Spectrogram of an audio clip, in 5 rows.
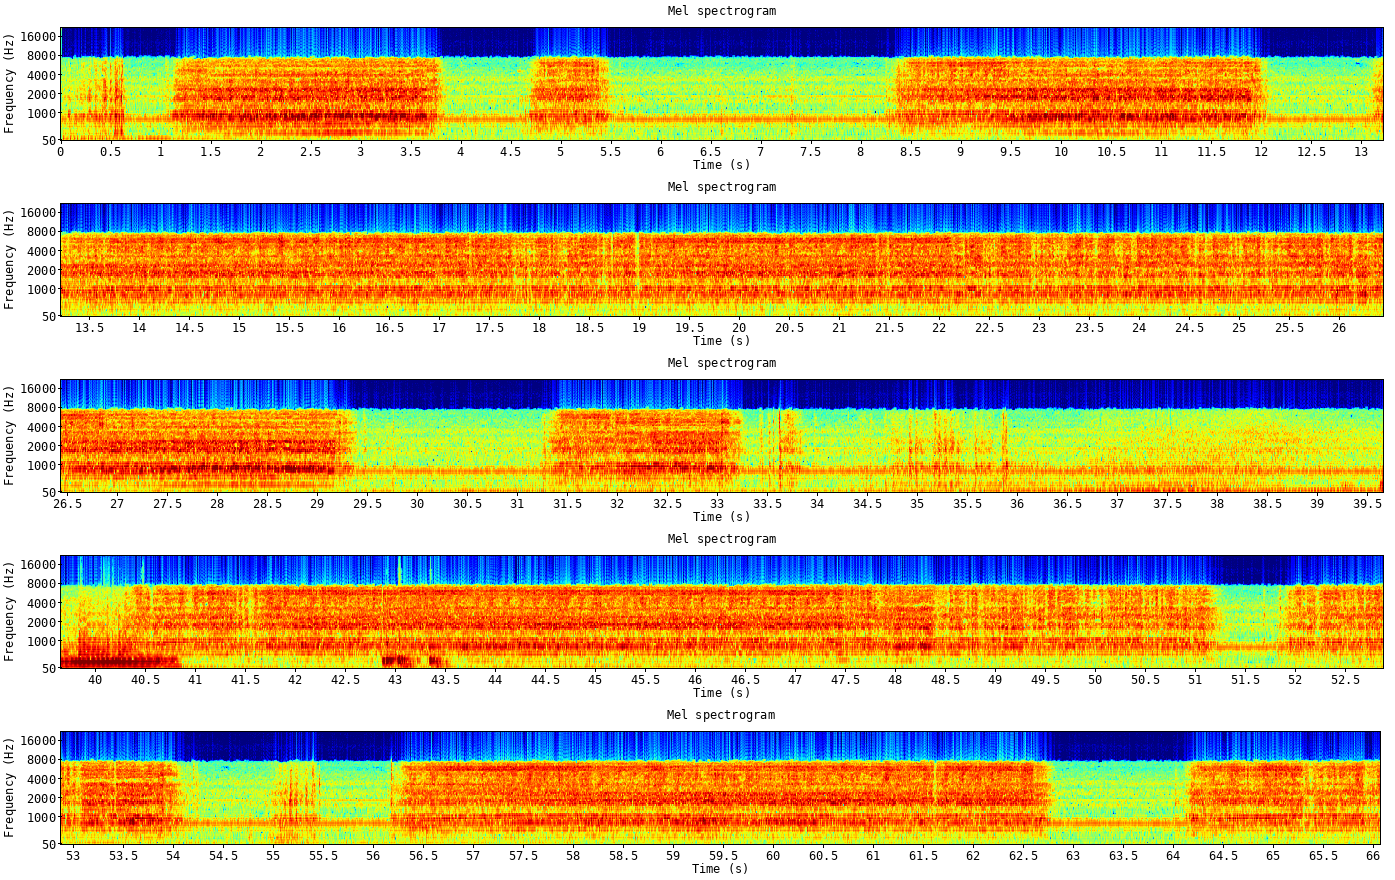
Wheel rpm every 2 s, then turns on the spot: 30, 60, 20, 0, 50, 60, 20, 70, 70, 70, 70, 70, 70, 70, 40, 20, 40, 10, 0, 0, 60, 70, 70, 70, 70, 40, 60, 10, 50, 70, 70, 20, 50.
4-6 34-36 54-56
